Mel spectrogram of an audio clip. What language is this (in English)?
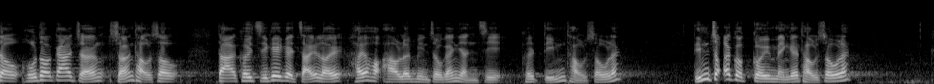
Cantonese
